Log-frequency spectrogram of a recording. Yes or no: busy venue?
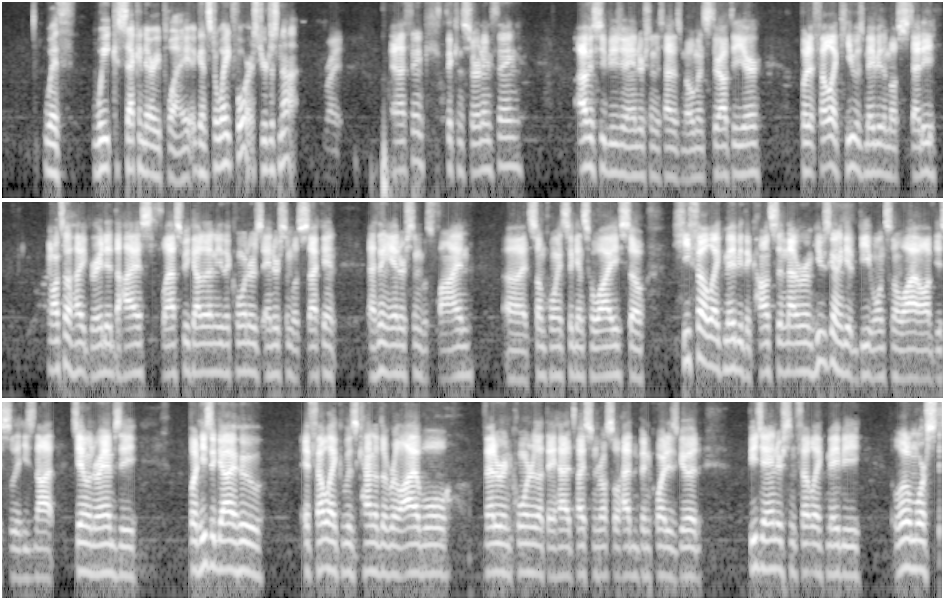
yes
